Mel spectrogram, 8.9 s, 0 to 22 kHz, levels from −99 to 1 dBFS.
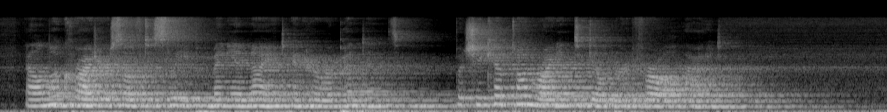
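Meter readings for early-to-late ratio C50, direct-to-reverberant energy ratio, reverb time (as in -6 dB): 0.0 dB, -3.0 dB, 2.5 s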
